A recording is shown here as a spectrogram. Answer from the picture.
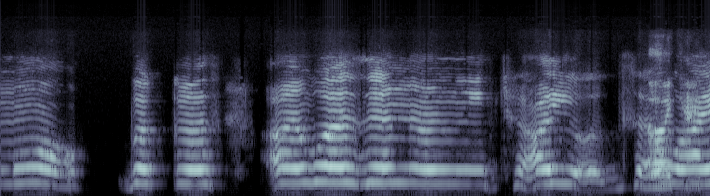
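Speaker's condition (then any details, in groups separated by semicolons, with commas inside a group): Cerebral palsy; powerchair user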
